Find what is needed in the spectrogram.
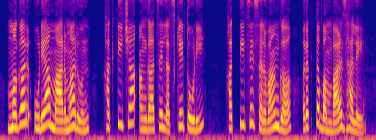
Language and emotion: Marathi, neutral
